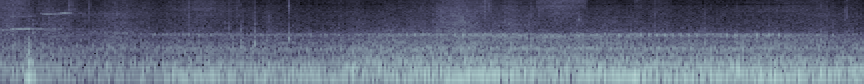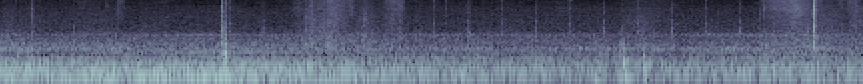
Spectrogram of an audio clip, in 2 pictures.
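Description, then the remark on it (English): Cars pass by in a continuous wash of traffic noise, a steady engine and tire rumble with occasional brief clicks and swells, with no voices. “Where are all these cars coming from?”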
